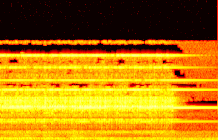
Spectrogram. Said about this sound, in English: I can't tell if I'm getting closer to it or farther from it. Maybe it's in the principal's office? Who could be calling at a time like this? Perhaps I can get some help. So, yes, someone in the principal's office. There's the phone.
